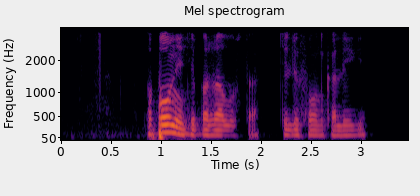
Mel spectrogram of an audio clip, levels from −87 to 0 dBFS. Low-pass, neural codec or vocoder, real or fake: 3.6 kHz; none; real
